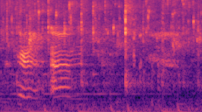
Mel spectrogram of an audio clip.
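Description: Water gushes steadily and fast from a cracked pipe, a continuous splashing rush, moderately loud, with bubbly hissing swirls and low rhythmic thuds underneath.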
